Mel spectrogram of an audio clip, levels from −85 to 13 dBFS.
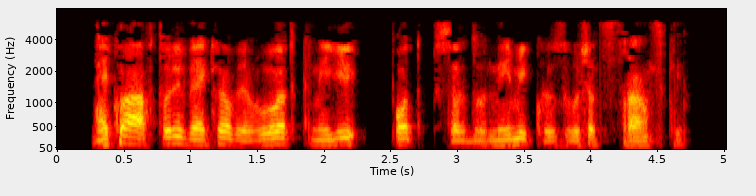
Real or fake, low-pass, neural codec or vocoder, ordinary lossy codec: fake; 7.2 kHz; codec, 24 kHz, 3 kbps, HILCodec; MP3, 24 kbps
